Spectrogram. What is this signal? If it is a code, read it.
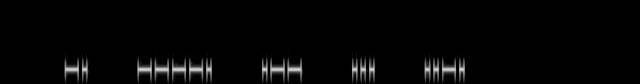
Morse code, heard as a keyed tone, about 28 wpm, spaced as for 13 wpm, 700 Hz. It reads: N9WSF
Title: USA Call Signs - 5 Characters - 4x Character Spacing - 28wpm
